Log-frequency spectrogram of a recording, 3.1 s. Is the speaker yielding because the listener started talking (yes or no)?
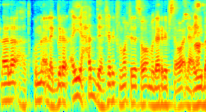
no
